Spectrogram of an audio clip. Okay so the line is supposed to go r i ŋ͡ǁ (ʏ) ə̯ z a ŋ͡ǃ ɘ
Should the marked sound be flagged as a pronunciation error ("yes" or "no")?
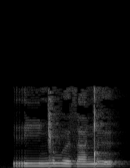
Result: yes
